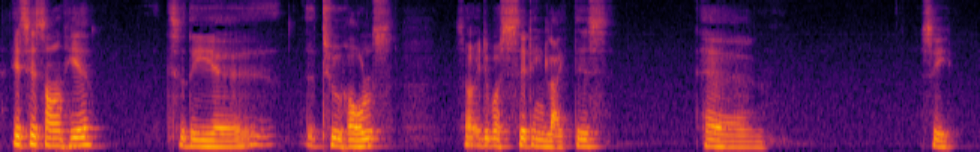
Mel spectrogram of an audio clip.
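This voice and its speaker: Someone with a non-native accent speaks at a very slow pace. Long pauses come often. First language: not English. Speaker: camera and lens repair tutor. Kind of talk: tutorial. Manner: halting.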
